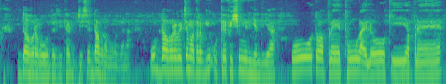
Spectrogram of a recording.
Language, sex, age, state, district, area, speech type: Dogri, male, 30-45, Jammu and Kashmir, Jammu, rural, spontaneous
